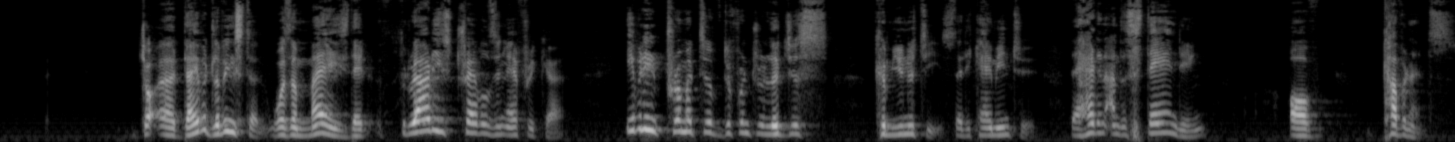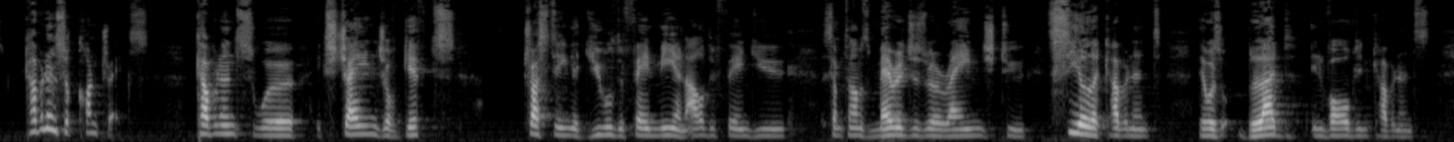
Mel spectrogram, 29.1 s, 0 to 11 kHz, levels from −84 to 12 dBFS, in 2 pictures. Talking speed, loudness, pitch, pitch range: 120 wpm, -25 LUFS, 170 Hz, 155-205 Hz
